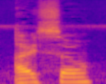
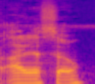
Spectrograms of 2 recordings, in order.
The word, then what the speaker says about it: ISO: So what are ISO or ISO, depending on how you say it?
